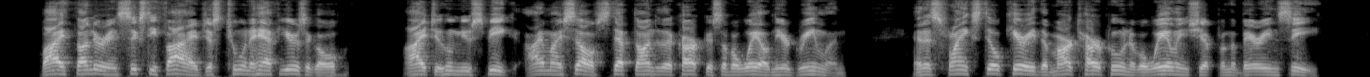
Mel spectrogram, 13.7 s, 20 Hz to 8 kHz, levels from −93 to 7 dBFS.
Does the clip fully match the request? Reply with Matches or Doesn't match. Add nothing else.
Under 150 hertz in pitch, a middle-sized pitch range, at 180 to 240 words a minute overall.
Matches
